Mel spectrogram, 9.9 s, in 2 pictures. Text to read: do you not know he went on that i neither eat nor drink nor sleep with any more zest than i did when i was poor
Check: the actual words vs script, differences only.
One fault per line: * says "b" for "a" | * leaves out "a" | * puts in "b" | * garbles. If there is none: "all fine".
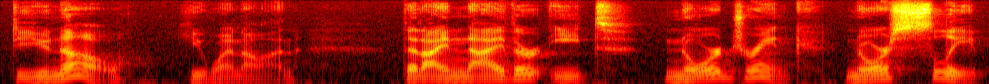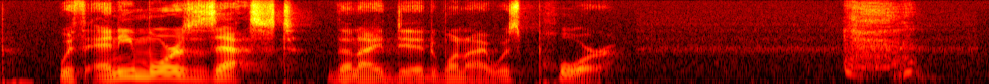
* leaves out "not"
